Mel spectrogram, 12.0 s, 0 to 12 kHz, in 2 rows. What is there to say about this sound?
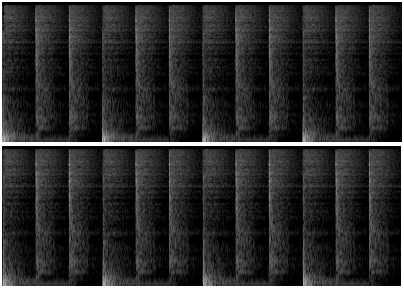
A drum pattern in 3/4 time. This is my second pack.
